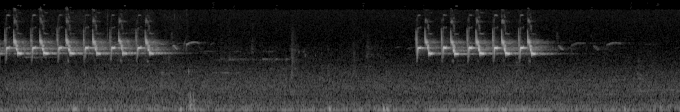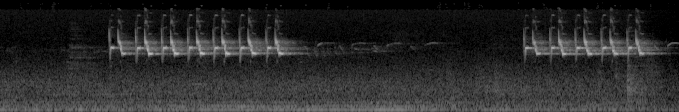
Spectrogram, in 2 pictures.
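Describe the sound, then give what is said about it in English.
Bird song in a garden from an unidentified species: four bursts of quick, high-pitched chirping phrases, each about two seconds long, separated by quieter gaps with a soft outdoor background hum. “I have no idea what bird that is.”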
